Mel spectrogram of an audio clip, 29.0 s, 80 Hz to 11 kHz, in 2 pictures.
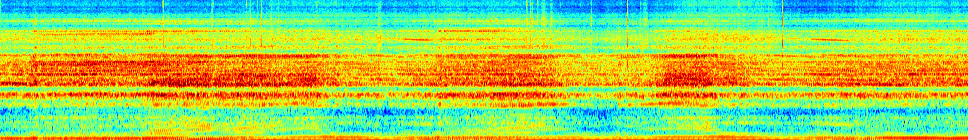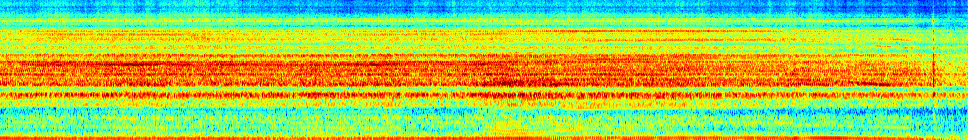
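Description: Honda Transalp 650's V-twin engine running under way at fairly steady revs, its pitch stepping up and down a few times with throttle changes.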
